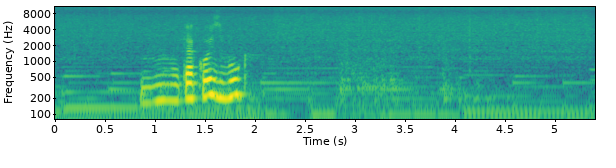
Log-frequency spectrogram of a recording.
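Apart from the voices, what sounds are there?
pieces of pork brisket frying in a dry hot pan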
